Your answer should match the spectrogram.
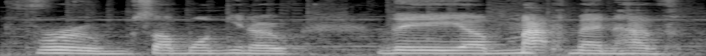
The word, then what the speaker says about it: Frome: When I was younger, I used to pronounce it Frome, but it is Froome.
